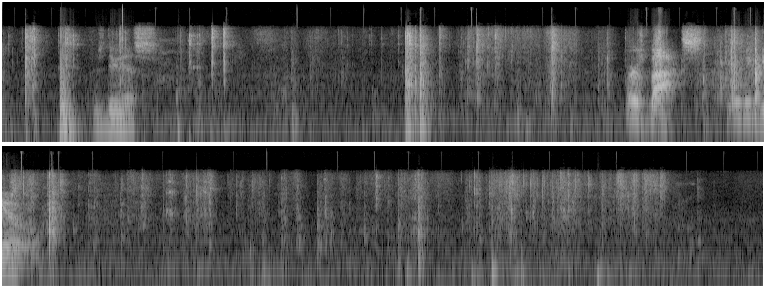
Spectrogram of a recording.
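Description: Foil card wrappers crinkle and rustle.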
